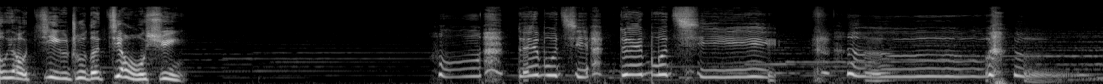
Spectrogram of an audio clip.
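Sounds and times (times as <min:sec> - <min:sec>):
speech: 0:00.0 - 0:01.9, 0:05.2 - 0:10.7
storyteller voicing wailing cries and sobs of a hungry girl: 0:08.2 - 0:10.8.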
